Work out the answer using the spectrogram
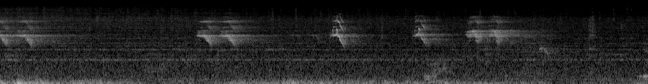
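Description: Birds chirping: about five clusters of short, high-pitched, falling chirps spaced a second or so apart, over a faint low rumble that fades after the first second.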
